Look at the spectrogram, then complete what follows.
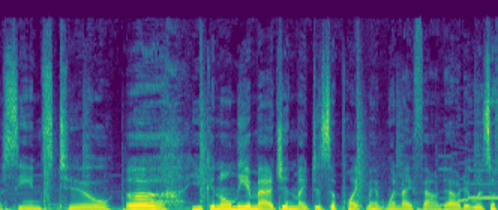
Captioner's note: groans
